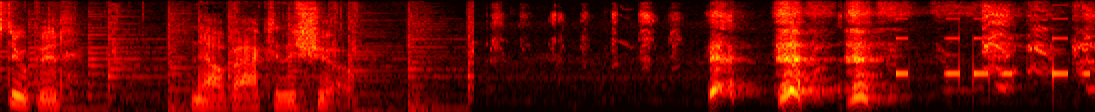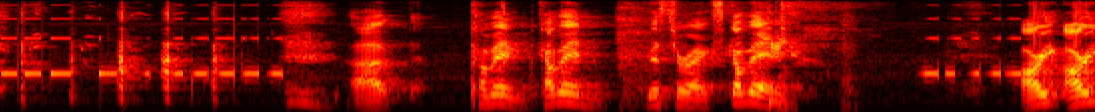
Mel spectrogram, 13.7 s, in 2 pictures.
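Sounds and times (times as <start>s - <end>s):
speech: 0.0s - 0.6s, 1.2s - 2.3s, 9.1s - 12.0s, 13.2s - 13.6s
laughter: 3.0s - 8.9s, 11.7s - 12.2s
sharp gasping: 4.4s - 5.6s, 8.6s - 9.0s
robot beeping gibberish Morse code: 5.6s - 8.6s.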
